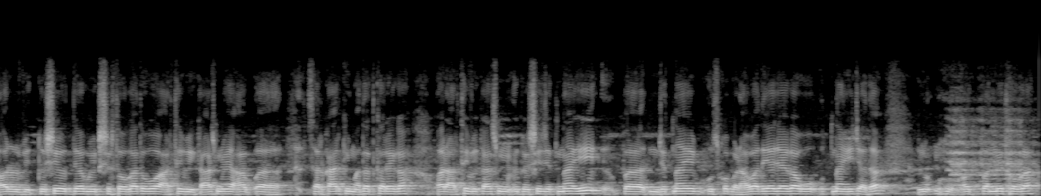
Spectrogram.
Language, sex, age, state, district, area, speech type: Hindi, male, 30-45, Uttar Pradesh, Mirzapur, urban, spontaneous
